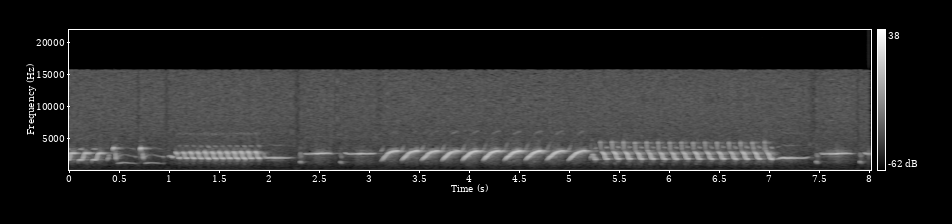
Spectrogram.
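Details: Male canary singing a long stanza built from tours: fast rows of identical short notes, then a run of rising-and-falling arched whistles and a dense buzzy trill. A steady low hum runs underneath.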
